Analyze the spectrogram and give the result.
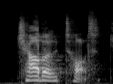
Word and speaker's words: Csaba Toth: So without further ado, I'm going to welcome to the show Csaba, Toth.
